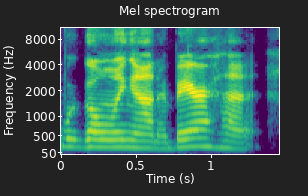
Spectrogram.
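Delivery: ordinary talk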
